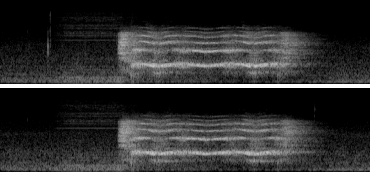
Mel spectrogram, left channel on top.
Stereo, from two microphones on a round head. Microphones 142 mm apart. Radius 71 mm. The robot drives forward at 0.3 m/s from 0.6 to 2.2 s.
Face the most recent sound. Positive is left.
turn(degrees=25)  # may be behind; listen again after turning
